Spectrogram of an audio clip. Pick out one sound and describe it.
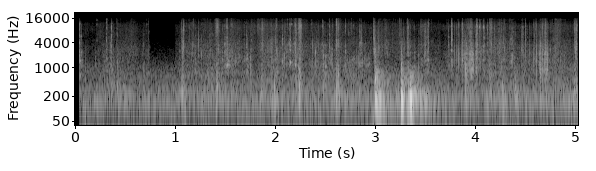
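Footsteps thud on a hard floor in a large echoing hall.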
